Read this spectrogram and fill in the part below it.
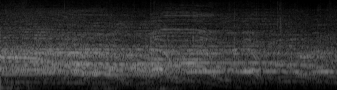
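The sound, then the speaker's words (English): A large church crowd cheers and shouts continuously, a dense wash of voices with scattered whoops, sustained at steady loudness throughout. “Look, if there's more cheering for the Super Bowl, we're going to do this sermon over.”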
